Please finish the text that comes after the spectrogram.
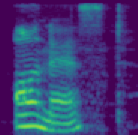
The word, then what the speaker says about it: honest: A, honest, honor, our. A, or, an. So far, we have seen that we use a before a consonant. Here's the catch. With these words, the letter H is silent.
